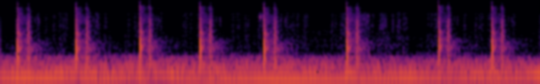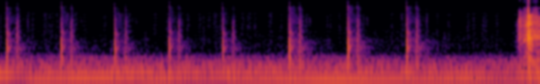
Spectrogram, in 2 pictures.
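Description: Footsteps tap steadily on a hard floor in an echoing hall.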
